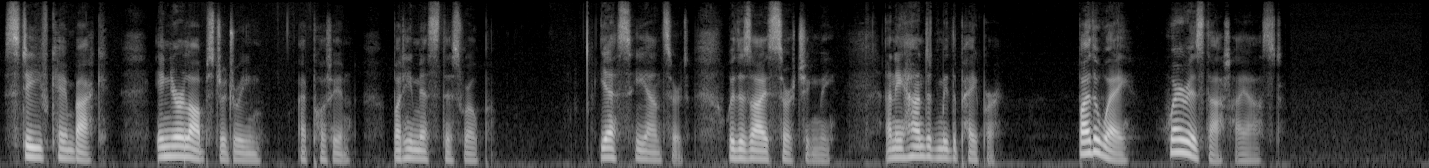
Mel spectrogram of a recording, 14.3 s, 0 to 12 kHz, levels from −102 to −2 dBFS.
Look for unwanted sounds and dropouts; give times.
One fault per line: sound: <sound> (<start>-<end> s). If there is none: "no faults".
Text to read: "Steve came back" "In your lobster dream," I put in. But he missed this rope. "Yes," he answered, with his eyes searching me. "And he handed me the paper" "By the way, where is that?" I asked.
no faults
